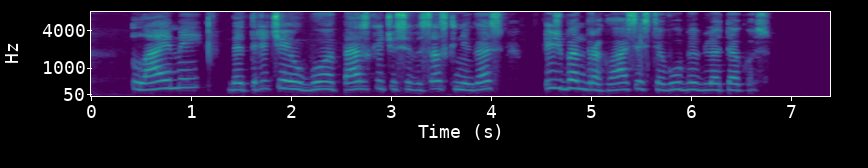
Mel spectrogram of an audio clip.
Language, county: Lithuanian, Vilnius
